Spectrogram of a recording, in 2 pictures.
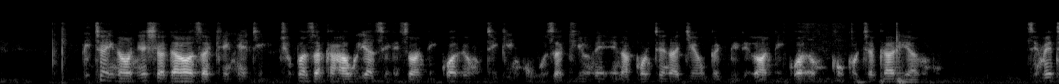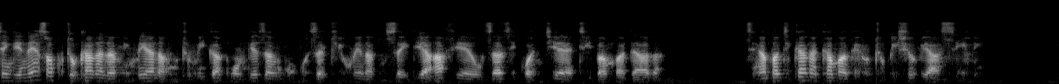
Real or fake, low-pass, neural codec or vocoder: fake; 7.2 kHz; codec, 16 kHz, 2 kbps, FunCodec, trained on Chinese and English, 25 frames a second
